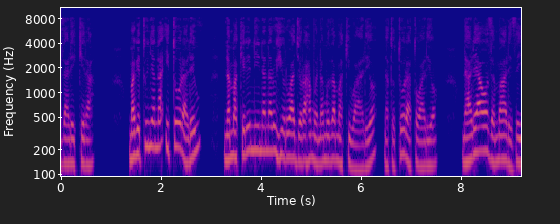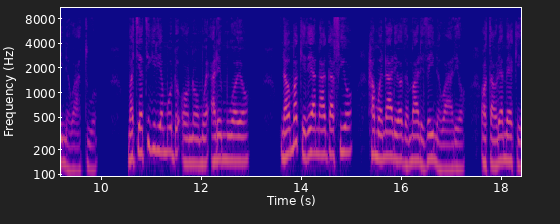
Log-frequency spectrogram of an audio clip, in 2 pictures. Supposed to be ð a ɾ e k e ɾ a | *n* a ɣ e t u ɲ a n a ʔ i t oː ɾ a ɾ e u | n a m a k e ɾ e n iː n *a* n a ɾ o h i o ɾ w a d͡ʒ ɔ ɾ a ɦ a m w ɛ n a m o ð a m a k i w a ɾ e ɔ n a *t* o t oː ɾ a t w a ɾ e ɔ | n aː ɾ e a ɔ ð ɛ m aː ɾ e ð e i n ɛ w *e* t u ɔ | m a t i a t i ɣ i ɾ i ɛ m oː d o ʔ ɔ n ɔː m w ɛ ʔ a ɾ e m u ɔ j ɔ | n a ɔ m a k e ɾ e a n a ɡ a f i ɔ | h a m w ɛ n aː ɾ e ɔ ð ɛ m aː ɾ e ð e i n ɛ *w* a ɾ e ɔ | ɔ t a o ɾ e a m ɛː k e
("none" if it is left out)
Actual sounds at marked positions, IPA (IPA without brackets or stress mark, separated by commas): m, a, t, a, w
